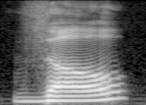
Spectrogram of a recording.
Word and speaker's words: though: Coach Shane, what's the pronunciation of the words thought, though, throughout? Thought, thought. It's an AW. Thought, though. It's a long O.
